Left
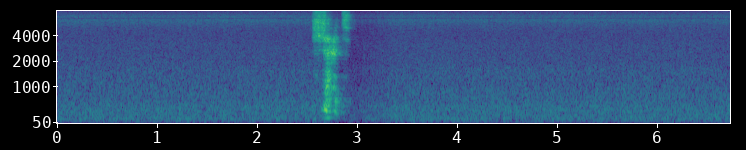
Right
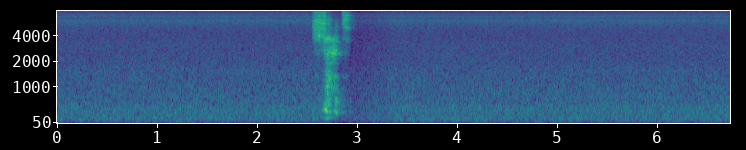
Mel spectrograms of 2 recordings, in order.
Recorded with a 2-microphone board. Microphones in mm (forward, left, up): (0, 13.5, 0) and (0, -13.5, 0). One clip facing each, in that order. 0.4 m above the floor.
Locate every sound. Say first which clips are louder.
2.5 s a shout: left 2 dB; 35° left (ahead or behind), 1.0 m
